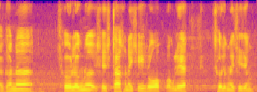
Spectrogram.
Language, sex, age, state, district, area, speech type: Bodo, female, 60+, Assam, Chirang, rural, spontaneous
